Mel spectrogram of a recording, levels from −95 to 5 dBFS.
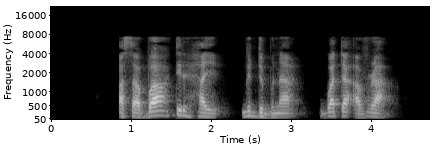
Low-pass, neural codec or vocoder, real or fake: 7.2 kHz; codec, 16 kHz, 1 kbps, X-Codec, WavLM features, trained on Multilingual LibriSpeech; fake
